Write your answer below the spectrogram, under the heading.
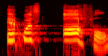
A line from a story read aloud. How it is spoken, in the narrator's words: she cried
